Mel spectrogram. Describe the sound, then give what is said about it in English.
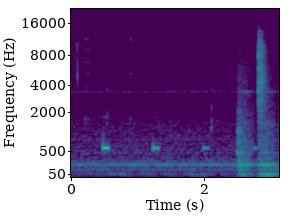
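A few short, evenly spaced electronic beeps like phone keypad tones as a telephone is dialed, followed by a brief burst of rustling noise. The sound is fairly quiet, with no one talking. “Let me attempt to reach him.”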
